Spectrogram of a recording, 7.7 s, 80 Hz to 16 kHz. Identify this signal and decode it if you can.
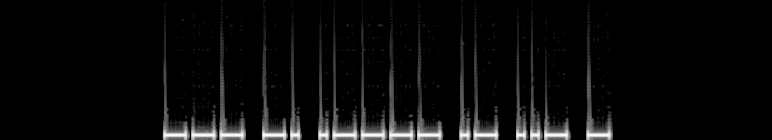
Morse code, heard as a keyed tone, about 17 wpm, 700 Hz. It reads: ON1AUT
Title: DXCC-100 Call Signs - 6 Characters - 17wpm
